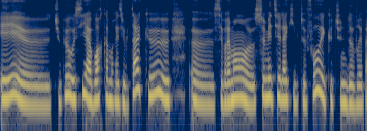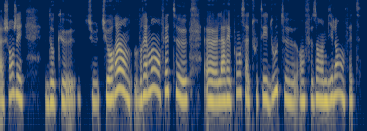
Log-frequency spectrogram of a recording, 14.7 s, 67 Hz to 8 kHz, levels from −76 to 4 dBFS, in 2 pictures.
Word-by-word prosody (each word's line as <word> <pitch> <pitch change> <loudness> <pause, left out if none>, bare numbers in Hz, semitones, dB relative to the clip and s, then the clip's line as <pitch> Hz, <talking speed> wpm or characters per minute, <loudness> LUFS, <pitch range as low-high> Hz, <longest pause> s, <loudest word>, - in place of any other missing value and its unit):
et 225 +1 +4
heu, 170 -2 -2
tu 195 - -7
peux 245 +6 -1
aussi 225 +2 +2
avoir 205 +1 +3
comme 210 -3 0
résultat 195 - 0
que, 250 -5 +1
heu - - -14 0.4
heu, 175 -4 -1
c'est 190 - -5
vraiment, 210 +2 +3
heu, 175 -1 -1
ce 230 +5 -4
métier-là 225 -1 +1
qu'il 195 -2 -9
te 195 -2 -5
faut 280 +10 +1
et 240 -5 +2
que 205 - -6
tu 195 0 -8
ne 190 -1 +1
devrais 175 0 -2
pas - - -1
changer. 240 -2 0 0.4
Donc 195 +1 -2
heu, 200 - -2 0.2
tu 195 -1 -7
tu 220 - -3
auras 240 +8 +5
un 285 -6 +4
v 200 - -3
vraiment, 260 +8 +1
en - - +1
fait, 290 +2 -2
heu 210 -4 +2 0.4
heu, 200 -1 +3
la 205 +1 +4
réponse 230 +5 -2
à 225 - 0
tous 220 - -10
tes 220 0 0
doutes, 270 +7 -1
heu, 205 -1 -1
en 205 -1 0
faisant 210 0 -2
un 205 - +3
bilan, 225 +5 +1
en 225 - 0
fait. 210 0 -9
210 Hz, 210 wpm, -20 LUFS, 195-240 Hz, 0.4 s, auras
